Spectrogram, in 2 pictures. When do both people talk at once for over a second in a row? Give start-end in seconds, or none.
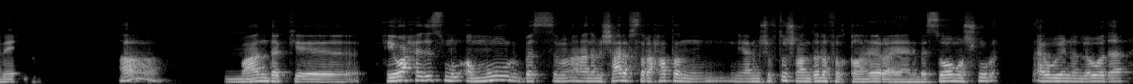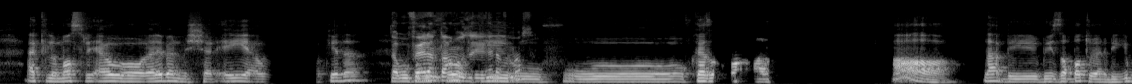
15.5-16.7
